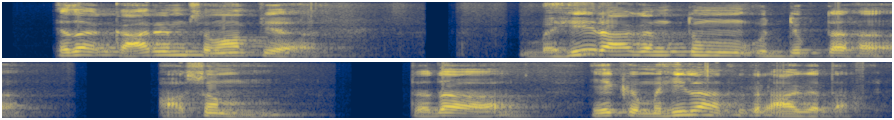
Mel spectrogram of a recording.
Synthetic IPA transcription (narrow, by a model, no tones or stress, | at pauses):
ɐd̪aːkaːɾjɐmsɐmaːpjɐ | bɐɦiːɾaːɡɐnt̪umud̪juk̚t̪ɐɦɐ̰ | a̰sɐm | t̪ɐd̪ʰa | eːkɐmɐɦilaːt̪ɐt̪ɾɐ̰a̰ːɡɐt̪a̰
